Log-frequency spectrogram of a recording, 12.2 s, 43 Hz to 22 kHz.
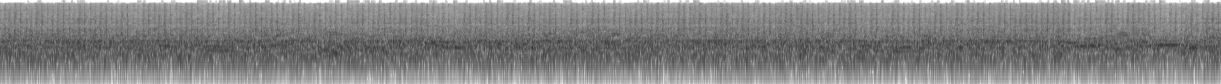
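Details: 1920s 45 hp General Electric genset, serviced after over 10 years unrun, governor being adjusted: loud, even clatter holding steady speed, no misses, surging or odd knocks; running healthy.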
